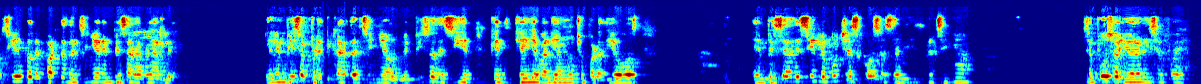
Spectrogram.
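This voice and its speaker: A man preaching a sermon as pastor, fervent, rising to high emphatic peaks. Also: warm tone. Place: church. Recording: roomy, dull church sound.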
